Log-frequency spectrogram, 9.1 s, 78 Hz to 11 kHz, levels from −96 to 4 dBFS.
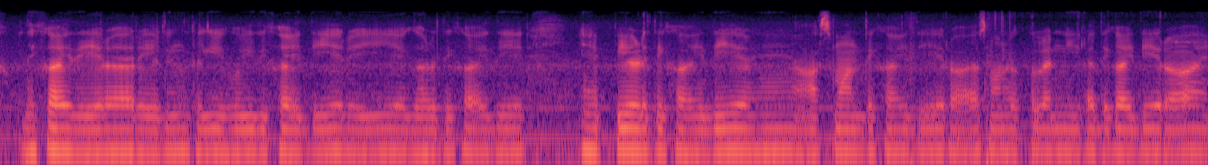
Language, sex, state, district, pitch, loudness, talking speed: Hindi, male, Chhattisgarh, Rajnandgaon, 115 Hz, -34 LUFS, 205 wpm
